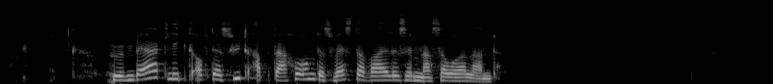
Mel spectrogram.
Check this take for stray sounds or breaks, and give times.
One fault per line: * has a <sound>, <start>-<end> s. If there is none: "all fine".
all fine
